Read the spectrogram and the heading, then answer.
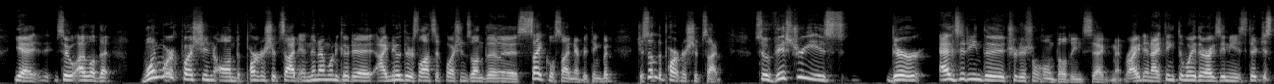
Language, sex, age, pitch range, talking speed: English, male, 30-49, 175-215 Hz, 275 wpm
